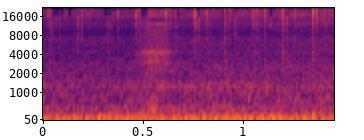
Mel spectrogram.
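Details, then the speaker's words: 2008 Ford Explorer 4.6 V8 idling in the cold: low, uneven pulse from a constant misfire on cylinder seven; compression and coil firing checked fine. "i got an 08 ford explorer 4.6 with a misfire on cylinder seven cylinder seven and it's constant"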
